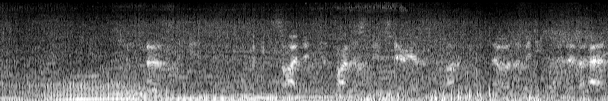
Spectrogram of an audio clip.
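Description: Classic Mini's small four-cylinder engine pulling away at low speed, its revs rising, dropping at a gear change about half a second in, then rising again for a few seconds.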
